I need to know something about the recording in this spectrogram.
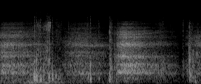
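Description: A hiker's heavy breathing, two breaths, after a steep climb, with light footsteps on snow and rock.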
